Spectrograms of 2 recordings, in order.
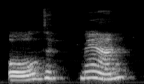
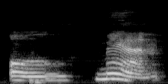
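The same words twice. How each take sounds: First: The D at the end of 'old' is pronounced. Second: The D at the end of 'old' is dropped.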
